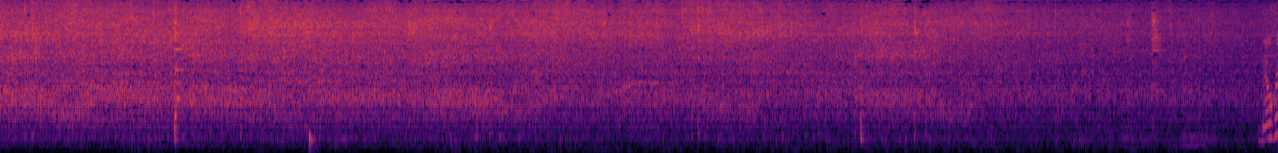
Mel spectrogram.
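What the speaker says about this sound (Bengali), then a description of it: "টমেটোগুলো দিয়ে আমি কিছুক্ষণ টমেটোটা কষে নিব তেলে।" Chopped tomatoes fry in hot oil with a steady, close sizzling hiss, broken by a few soft spoon taps and scrapes while they are stirred, with no one talking.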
